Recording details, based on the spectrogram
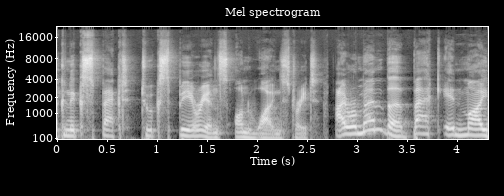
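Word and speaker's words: Wind Street: Street and that is Wine Street which confuses a lot of tourists because it's spelled w i n d so people might think it's wind stre but I can assure you it's definitely Wine Street and that more boozy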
